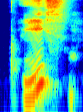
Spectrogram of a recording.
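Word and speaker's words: ich: ശ്രദ്ധിച്ചോളൂ, ഈഷ് അങ്ങനെയാണ് പ്രൊനൗൺസ് ചെയ്യുക.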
